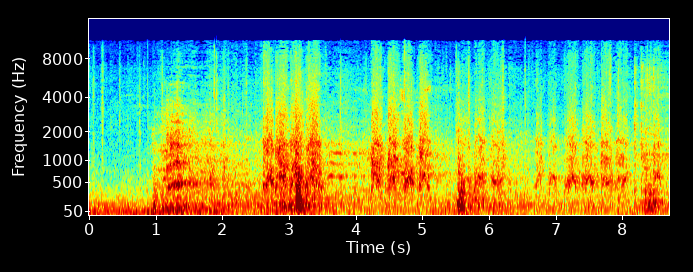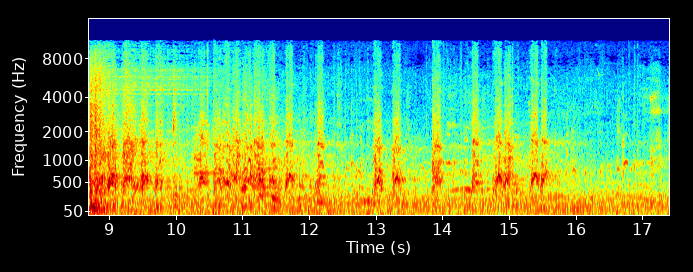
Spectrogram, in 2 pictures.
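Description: A mass of bodies squelches and shuffles wetly across a hard floor.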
